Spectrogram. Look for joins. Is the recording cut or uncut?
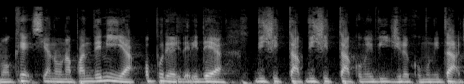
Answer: cut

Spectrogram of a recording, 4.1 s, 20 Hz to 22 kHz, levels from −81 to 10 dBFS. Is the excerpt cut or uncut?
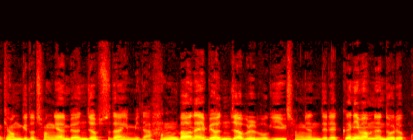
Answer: cut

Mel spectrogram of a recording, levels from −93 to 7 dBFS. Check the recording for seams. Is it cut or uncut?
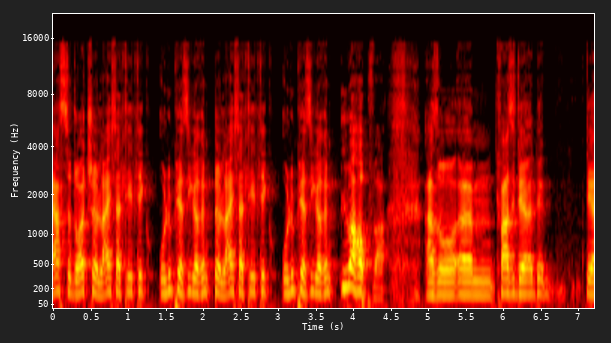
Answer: cut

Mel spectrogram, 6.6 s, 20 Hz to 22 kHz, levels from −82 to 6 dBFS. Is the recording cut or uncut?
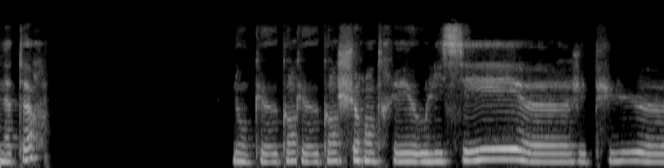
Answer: cut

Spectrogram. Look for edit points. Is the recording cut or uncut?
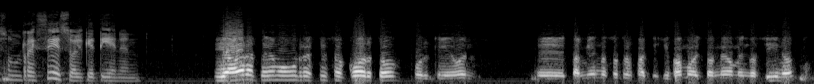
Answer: uncut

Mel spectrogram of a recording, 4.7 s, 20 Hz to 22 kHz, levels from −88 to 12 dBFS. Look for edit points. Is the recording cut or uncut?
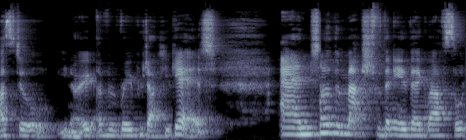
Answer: cut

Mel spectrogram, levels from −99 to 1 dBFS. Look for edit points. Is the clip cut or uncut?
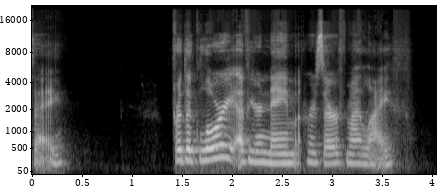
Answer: cut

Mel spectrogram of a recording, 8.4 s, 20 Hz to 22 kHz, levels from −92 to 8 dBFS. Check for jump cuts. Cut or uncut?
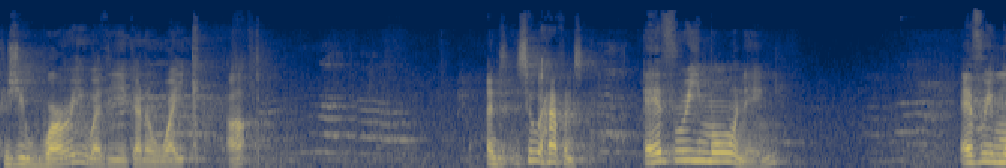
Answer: uncut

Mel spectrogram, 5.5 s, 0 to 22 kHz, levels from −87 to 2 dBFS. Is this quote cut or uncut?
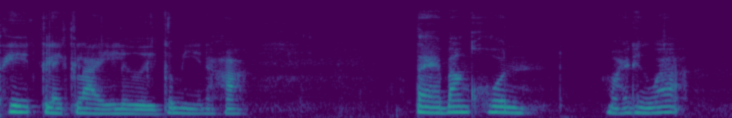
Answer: uncut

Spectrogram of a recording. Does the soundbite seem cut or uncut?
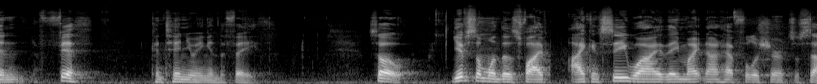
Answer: cut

